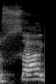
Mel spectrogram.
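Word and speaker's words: ثاء: 요 싸 경우에는 발음이 영어의 thank you 할 때처럼 번데기 발음이죠. thank you 할 때 혀가 양 이 사이로 나와서 내는 발음. 싸 이런 식으로요. 그래서 발음부호는 th 발음. 그리고 또 써보면은 어중형은 이렇게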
